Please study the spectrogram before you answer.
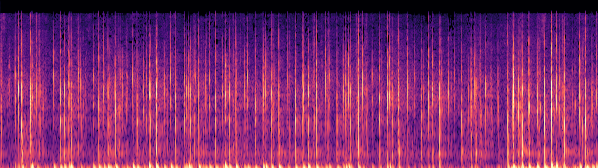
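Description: Fingertips and nails tap along the shell of a small, dark, rigid, hollow glasses case held in one hand. Rapid, dry clicks and knocks with a low, hollow thump fall in a quick, continuous stream, each dying away almost instantly. The tapping grows louder over the last second.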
